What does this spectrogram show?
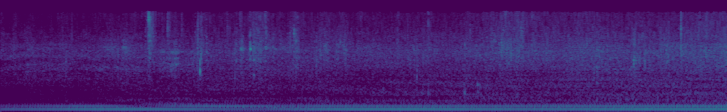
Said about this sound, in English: I can hear the generator going. Would we be able to just go and have a quick peek at it to see what it sounds like up close?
